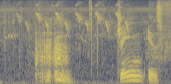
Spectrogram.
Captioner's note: Roger clears his throat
